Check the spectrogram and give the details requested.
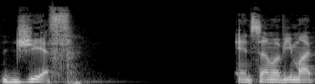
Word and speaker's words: GIF: me tell you why it is not the G as in giraffe if it was giraffe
